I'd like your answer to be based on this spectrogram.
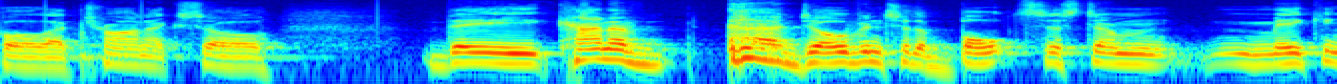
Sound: clearing throat

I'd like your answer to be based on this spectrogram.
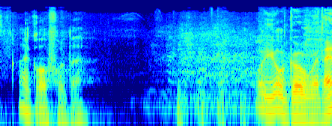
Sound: laughter

